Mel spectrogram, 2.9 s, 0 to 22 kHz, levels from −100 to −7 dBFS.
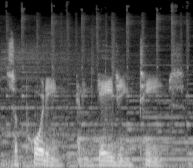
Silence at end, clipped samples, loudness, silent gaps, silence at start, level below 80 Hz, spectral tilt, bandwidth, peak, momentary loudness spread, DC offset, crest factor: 0 s; under 0.1%; -26 LUFS; none; 0 s; -40 dBFS; -5.5 dB/octave; over 20 kHz; -8 dBFS; 13 LU; under 0.1%; 18 dB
